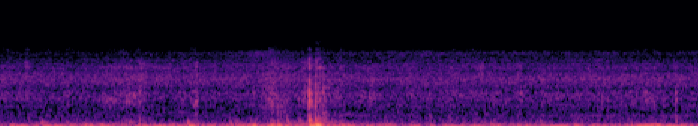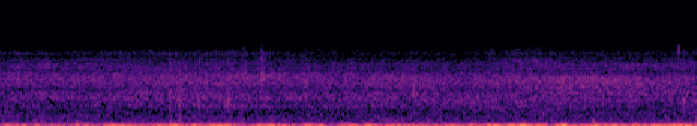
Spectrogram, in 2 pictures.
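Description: Wind rumbles and buffets against the microphone while riding outdoors.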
